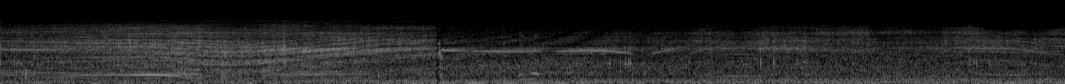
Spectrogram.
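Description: Homemade brushless electric motor, built from a CD-ROM drive motor, spinning a 6x3 propeller on a small model plane in flight: a thin whine that dips in pitch about two seconds in, rises again and then wavers as the plane flies. A low rumble of wind runs under it.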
